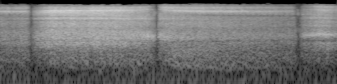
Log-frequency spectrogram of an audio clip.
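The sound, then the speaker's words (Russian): An angry hedgehog from the Altai Krai region of Russia hisses in three long, loud, breathy bursts, each broken by a brief pause, with a harsh, airy texture and no voices. “Шипит, когда злится.”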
